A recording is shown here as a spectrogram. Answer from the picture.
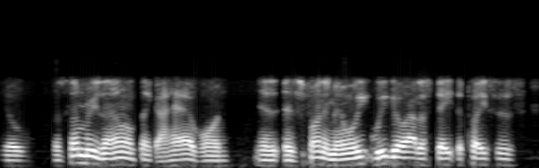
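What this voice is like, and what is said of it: Strong regional accent, hard to understand. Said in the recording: “some people say they have a hard time understanding Tofield ... the accent my husband has”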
